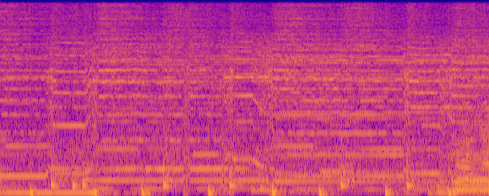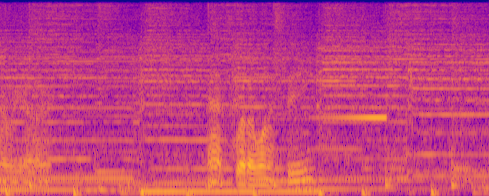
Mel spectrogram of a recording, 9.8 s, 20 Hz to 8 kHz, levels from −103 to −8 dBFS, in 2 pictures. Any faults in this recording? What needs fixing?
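Twice near the start the sound briefly gives way to steady, flat noise before returning: from 1.84 to 1.90 s (60 ms) and from 2.22 to 2.24 s (20 ms). This is likely sound dropped by the voice detector. The sender's detector judged quiet material to be background and stopped transmitting, so the receiver filled the gaps with generated comfort noise. To prevent it, lower the detector's threshold or lengthen its hangover time, or disable discontinuous transmission.

From 7.97 to 8.78 s a single tone near 1.2 kHz swells over roughly 0.7 s, ending about 5 dB above the rest of the sound. This is loudspeaker feedback squeal. A microphone picked up the loudspeaker it was feeding, and at 1.2 kHz the loop gain went above one, so that frequency kept growing on its own. The G.722 call path carries nothing above 8 kHz, but this tone sits well inside its band. To prevent it, reduce monitor gain, increase the distance between microphone and loudspeaker, or use headphones or echo cancellation.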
